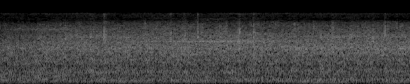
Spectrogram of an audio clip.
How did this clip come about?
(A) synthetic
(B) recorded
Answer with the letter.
A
